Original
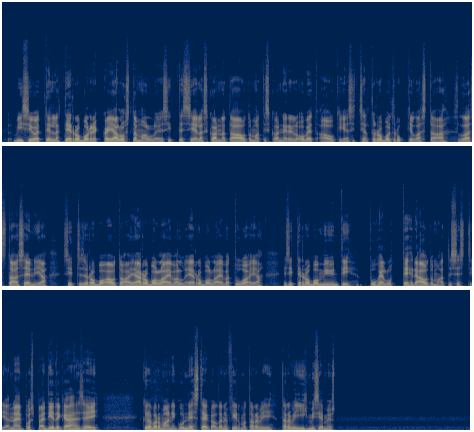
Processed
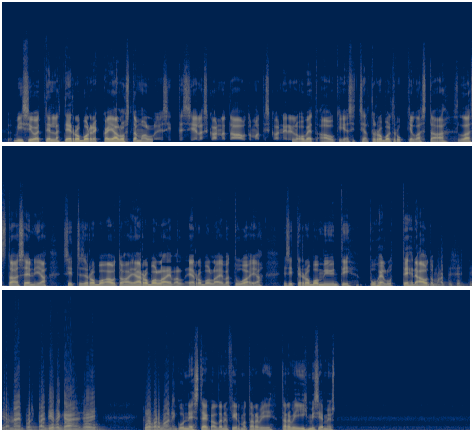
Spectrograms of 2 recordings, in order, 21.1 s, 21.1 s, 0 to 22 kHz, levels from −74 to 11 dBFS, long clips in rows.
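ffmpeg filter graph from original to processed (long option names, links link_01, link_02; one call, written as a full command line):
ffmpeg -i in.wav -filter_complex "[0:a]asettb=1/sr,asplit=3[link_01][link_02][link_03];[link_01]atrim=end=2.264[link_04];[link_02]atrim=start=2.26:end=4.36,asetpts=PTS-STARTPTS,afade=type=in:duration=0.004:curve=qsin,afade=type=out:start_time=2.096:duration=0.004:curve=qsin,highpass=frequency=920:width=0.5412,highpass=frequency=920:width=1.3066,highshelf=frequency=6600:gain=-8.5[link_05];[link_03]atrim=start=4.356[link_06];[link_04][link_05]acrossfade=duration=0.004:curve1=hsin:curve2=qsin[link_07];[link_07][link_06]acrossfade=duration=0.004:curve1=qsin:curve2=hsin,asettb=1/sr,asplit=3[link_08][link_09][link_10];[link_08]atrim=end=9.454[link_11];[link_09]atrim=start=9.45:end=9.87,asetpts=PTS-STARTPTS,afade=type=in:duration=0.004:curve=qsin,afade=type=out:start_time=0.416:duration=0.004:curve=qsin,asuperstop=centerf=3500:order=8:qfactor=2.8,agate=range=-33dB:threshold=-24dB:ratio=3:release=100:detection=peak[link_12];[link_10]atrim=start=9.866[link_13];[link_11][link_12]acrossfade=duration=0.004:curve1=hsin:curve2=qsin[link_14];[link_14][link_13]acrossfade=duration=0.004:curve1=qsin:curve2=hsin,asettb=1/sr,asplit=3[link_15][link_16][link_17];[link_15]atrim=end=13.534[link_18];[link_16]atrim=start=13.53:end=16.7,asetpts=PTS-STARTPTS,afade=type=in:duration=0.004:curve=qsin,afade=type=out:start_time=3.166:duration=0.004:curve=qsin,lowpass=frequency=2500:width=0.5412,lowpass=frequency=2500:width=1.3066,bandreject=frequency=55.38:width_type=h:width=4,bandreject=frequency=110.76:width_type=h:width=4,bandreject=frequency=166.14:width_type=h:width=4,bandreject=frequency=221.52:width_type=h:width=4,bandreject=frequency=276.9:width_type=h:width=4,bandreject=frequency=332.28:width_type=h:width=4,bandreject=frequency=387.66:width_type=h:width=4,bandreject=frequency=443.04:width_type=h:width=4,bandreject=frequency=498.42:width_type=h:width=4,bandreject=frequency=553.8:width_type=h:width=4,aeval=exprs='max(val(0),0)':channel_layout=same[link_19];[link_17]atrim=start=16.696[link_20];[link_18][link_19]acrossfade=duration=0.004:curve1=hsin:curve2=qsin[link_21];[link_21][link_20]acrossfade=duration=0.004:curve1=qsin:curve2=hsin" out.wav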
